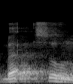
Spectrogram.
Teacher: حمزہ ساکن جھٹکے سے ادا ہوگا، ہم میں میم ساکن کے بعد با آنے کی وجہ سے اخفاء شفوی ہے.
